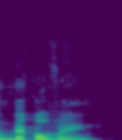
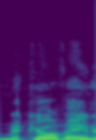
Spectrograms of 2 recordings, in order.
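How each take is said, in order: First: McElvain with the first syllable stressed, falling away; alternative pronunciation of the name. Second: McElvain with the middle syllable stressed, higher; first pronunciation of the name. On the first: Streamer offering the other reading, stress on start of McElvain. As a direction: say McElvain leaning on the Mc. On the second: Streamer checking a new member's name, stress on middle of McElvain. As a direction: say McElvain leaning on the EL. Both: Shown as a demonstration. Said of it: "is it McElvain or McElvain".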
